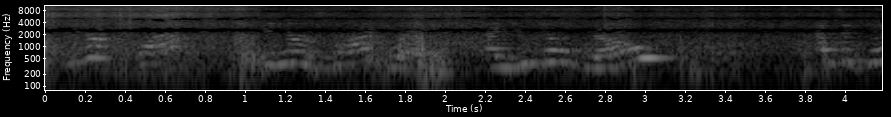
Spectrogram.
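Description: People talking, their words indistinct.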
